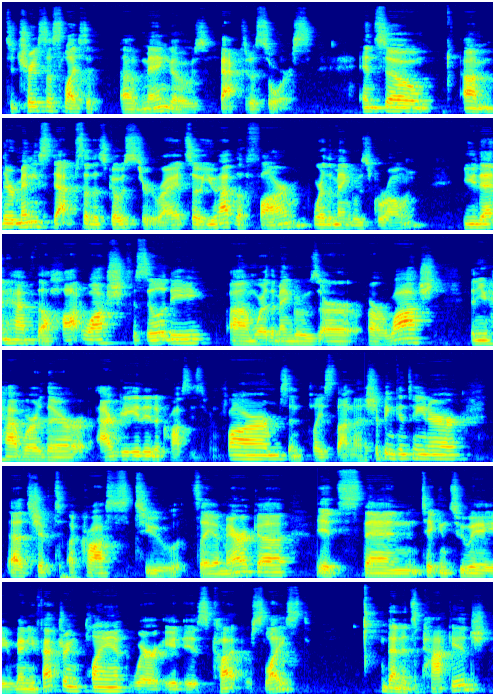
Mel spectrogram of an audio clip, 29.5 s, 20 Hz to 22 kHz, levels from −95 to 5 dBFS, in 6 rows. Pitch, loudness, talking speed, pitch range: 125 Hz, -27 LUFS, 175 wpm, 105-140 Hz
